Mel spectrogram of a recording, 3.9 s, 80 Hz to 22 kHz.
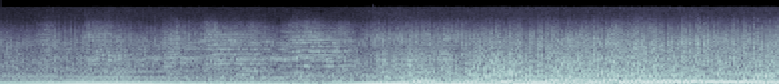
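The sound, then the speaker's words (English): Thirty race cars roar steadily and loudly around the 2.5-mile oval of the Indianapolis Memorial Day 500-mile race, their droning pitch shifting upward midway as the cars speed past, with no voices. “Zooming around the 2.5-mile oval, 30 steel-nerved pilots risk life and limb in pursuit of fame and fortune in a 500-mile spectacle of speed.”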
